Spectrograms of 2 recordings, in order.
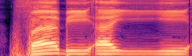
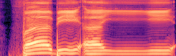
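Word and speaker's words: فبأي: pada lafal fabiayyi ala di sini usahakan huruf ya-nya ditekan fabiayyi alala faiayyi ayyi kemudian yinya pendek jangan dipanjang jangan Yi A tapi langsung saja fabiayyi ala Kemudian pada lafal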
